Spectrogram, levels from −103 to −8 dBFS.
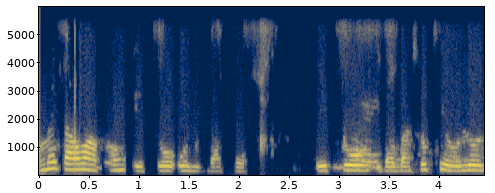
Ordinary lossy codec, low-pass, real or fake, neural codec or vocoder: none; 5.4 kHz; real; none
